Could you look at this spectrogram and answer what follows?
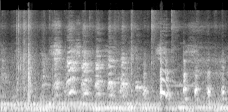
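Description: Chickens clucking and squawking close by, with a rooster-like call rising briefly amid the flock's busy chatter; the birds include tethered fighting roosters.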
